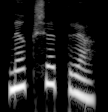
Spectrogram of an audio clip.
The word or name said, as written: ನಾಗಾಸ್ತ್ರ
